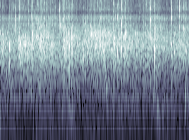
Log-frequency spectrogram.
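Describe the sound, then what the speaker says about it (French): An audience at a French conference event claps steadily in a dense, even wash of applause that is faint and distant and continues throughout without a break. "on peut les applaudir pour les encourager"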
